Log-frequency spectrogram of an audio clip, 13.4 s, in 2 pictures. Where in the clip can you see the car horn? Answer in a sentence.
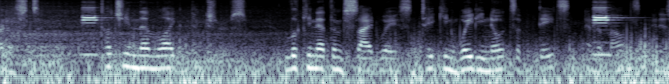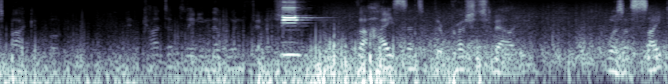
You can hear the car horn from 0.6 to 1.9 s, from 5.7 to 7.2 s and from 9.2 to 11.7 s.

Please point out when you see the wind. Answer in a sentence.
You can hear the wind from 0.0 to 13.3 s.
